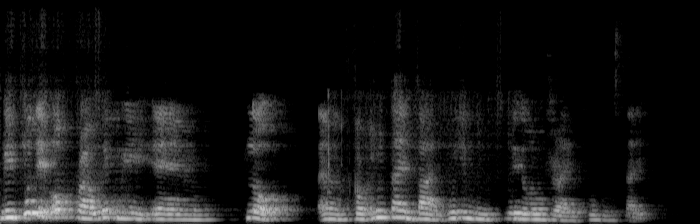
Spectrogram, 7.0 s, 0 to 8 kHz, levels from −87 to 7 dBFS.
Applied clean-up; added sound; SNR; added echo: neural mask model DeepFilterNet 3.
